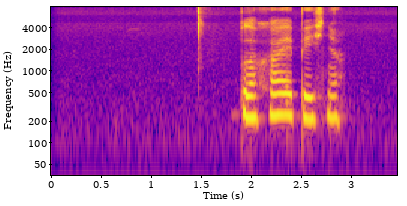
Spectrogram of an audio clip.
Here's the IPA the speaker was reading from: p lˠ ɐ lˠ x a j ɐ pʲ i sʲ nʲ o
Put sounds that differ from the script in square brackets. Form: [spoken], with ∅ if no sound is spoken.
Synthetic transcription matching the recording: p lˠ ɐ [∅] x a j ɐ pʲ [e] sʲ nʲ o

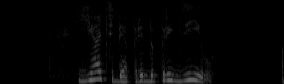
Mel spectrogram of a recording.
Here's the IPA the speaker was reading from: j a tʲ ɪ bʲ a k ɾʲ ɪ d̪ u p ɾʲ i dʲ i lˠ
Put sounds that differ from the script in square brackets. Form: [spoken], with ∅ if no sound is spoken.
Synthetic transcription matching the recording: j a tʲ ɪ bʲ a [p] ɾʲ ɪ d̪ [ʊ] p ɾʲ [ɪ] dʲ i lˠ

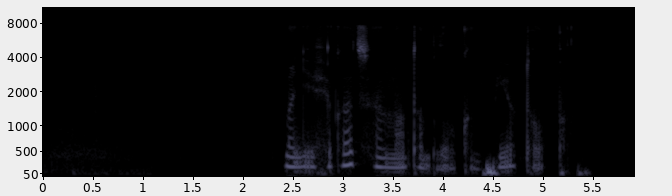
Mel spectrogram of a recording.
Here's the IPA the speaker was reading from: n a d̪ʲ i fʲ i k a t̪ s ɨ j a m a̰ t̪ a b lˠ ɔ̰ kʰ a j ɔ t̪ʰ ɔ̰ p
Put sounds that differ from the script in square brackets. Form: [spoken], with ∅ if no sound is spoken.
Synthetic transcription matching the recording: [m] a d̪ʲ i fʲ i k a t̪ s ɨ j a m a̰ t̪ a b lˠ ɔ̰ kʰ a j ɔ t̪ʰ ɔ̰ p

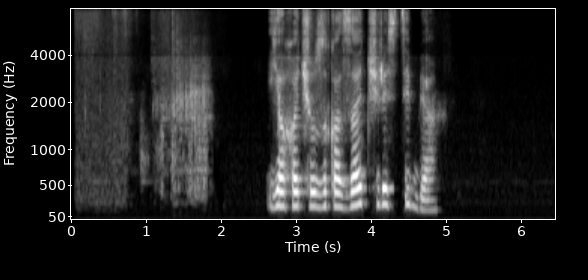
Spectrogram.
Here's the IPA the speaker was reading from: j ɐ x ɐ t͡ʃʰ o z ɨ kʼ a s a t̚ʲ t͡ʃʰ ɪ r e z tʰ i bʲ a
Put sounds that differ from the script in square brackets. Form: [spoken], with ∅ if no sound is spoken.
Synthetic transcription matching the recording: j [a] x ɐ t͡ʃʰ [u] z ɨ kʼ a [z] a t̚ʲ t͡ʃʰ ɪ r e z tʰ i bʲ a

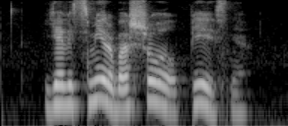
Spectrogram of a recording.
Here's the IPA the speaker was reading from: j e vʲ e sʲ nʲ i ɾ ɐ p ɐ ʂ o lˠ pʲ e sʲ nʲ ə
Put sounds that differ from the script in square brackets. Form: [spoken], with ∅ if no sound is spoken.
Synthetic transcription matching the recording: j [a] vʲ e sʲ [mʲ] i ɾ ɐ [b] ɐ ʂ o lˠ pʲ e sʲ nʲ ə

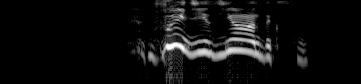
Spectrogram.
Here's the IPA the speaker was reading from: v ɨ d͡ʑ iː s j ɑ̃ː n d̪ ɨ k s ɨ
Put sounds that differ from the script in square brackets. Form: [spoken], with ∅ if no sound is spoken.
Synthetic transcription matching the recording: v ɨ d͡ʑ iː [z] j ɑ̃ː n d̪ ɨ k s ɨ

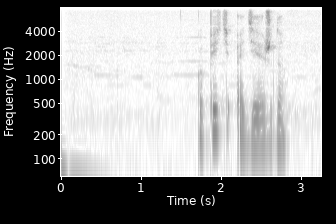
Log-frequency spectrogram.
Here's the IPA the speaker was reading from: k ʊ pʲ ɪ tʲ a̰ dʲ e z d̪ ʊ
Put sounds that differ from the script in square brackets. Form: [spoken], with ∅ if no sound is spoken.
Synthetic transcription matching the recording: k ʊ pʲ [i] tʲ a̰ dʲ e [ʐ] d̪ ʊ

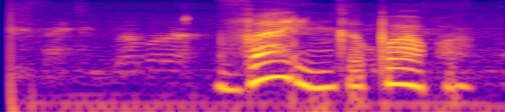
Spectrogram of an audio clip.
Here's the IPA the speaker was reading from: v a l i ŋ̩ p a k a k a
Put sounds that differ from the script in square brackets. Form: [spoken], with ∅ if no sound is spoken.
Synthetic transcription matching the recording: v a [ɾ] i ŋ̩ [k] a [p] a [p] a

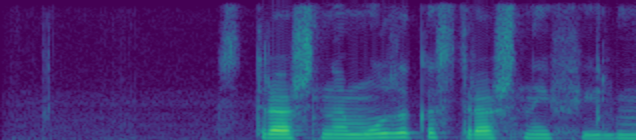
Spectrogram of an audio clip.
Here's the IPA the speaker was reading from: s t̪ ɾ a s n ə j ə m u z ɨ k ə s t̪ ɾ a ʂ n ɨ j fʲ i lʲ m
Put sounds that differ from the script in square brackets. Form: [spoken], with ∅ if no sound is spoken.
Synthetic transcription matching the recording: s t̪ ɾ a [ʂ] n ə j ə m u z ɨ k ə s t̪ ɾ a ʂ n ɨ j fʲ i lʲ m

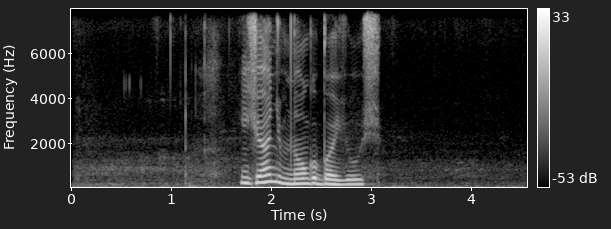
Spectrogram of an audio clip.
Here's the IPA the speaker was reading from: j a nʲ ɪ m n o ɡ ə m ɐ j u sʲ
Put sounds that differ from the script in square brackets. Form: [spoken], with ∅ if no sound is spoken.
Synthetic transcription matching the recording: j a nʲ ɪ m n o ɡ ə [b] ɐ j u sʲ

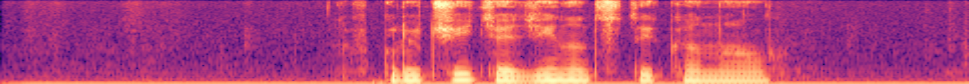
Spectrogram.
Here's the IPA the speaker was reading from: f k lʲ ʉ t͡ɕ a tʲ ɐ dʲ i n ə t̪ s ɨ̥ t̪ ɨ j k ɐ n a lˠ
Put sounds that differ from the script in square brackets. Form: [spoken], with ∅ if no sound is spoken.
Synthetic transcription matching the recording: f k lʲ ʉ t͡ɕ [i] tʲ ɐ dʲ i n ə t̪ s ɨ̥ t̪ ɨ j k ɐ n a lˠ

